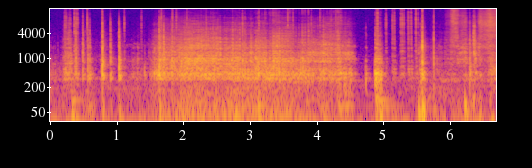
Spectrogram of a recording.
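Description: Long nails tap and rub on an empty, hollow, translucent plastic milk jug held in the hand. Quick, hollow taps come first, then a sustained dry scratching rub, then a few sharper taps and softer rubbing to finish.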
